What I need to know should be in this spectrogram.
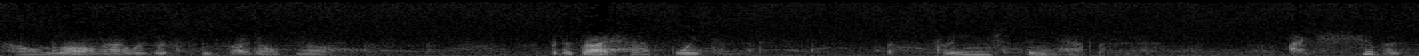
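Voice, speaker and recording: An anxious blind young man from an old radio play. His high voice swings widely with earnest, dramatic intensity, heard through a tinny, hissy 1940s recording. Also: sing-song, moderate pace, fairly bright tone. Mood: tense narration. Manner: dramatic, intense, emotionally urgent.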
